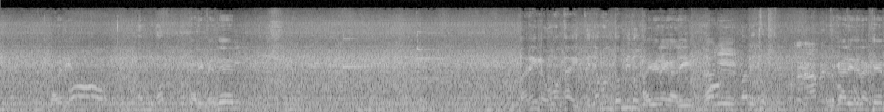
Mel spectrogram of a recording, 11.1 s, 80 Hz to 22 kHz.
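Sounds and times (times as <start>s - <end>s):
mechanical hum and hiss: 0.0s - 11.0s.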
